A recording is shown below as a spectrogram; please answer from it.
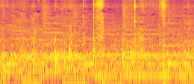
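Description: A spoon scrapes and rasps as sweet pongal is stirred in a pot, with a continuous close rubbing texture and a few sharper scrapes, and no voices.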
